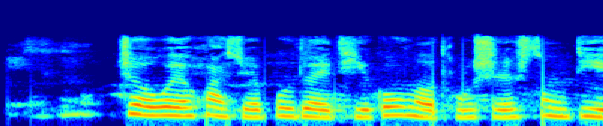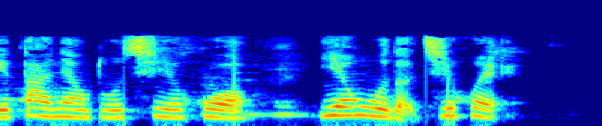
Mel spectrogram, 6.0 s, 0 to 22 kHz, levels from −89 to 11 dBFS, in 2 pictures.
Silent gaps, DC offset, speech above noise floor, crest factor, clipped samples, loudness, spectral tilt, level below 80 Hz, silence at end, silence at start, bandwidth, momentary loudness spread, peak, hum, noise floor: none; under 0.1%; 23 dB; 16 dB; under 0.1%; -18 LUFS; -4.5 dB/octave; -60 dBFS; 0.5 s; 0.3 s; 8.2 kHz; 7 LU; -2 dBFS; none; -40 dBFS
